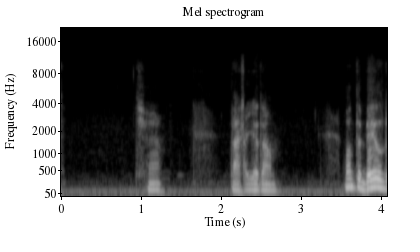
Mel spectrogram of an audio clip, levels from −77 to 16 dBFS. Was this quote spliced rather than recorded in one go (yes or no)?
yes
